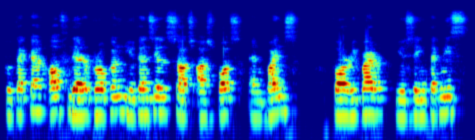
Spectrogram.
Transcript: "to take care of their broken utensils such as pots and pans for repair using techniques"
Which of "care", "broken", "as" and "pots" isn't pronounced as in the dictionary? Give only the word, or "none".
as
